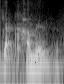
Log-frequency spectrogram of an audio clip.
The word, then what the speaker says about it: Jacques Hamel: ¿Cómo se pronuncia? Jacques Hamel. ¿Que alguien habla francés? Jacques Hamel. Así, más o menos.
